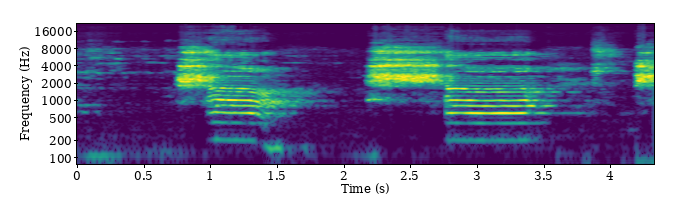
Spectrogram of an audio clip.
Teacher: ہا جو حرف ہے حلق کے درمیان سے ادا ہوتا ہے، جو ہمارے حلق کا درمیان والا حصہ ہے، اس کو ہا نہیں پڑھنا، یہ آواز نکالنی ہے، حلق کے بالکل درمیان سے، یعنی اس میں پیٹ کا استعمال نہیں ہوگا۔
